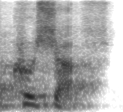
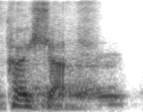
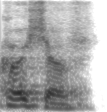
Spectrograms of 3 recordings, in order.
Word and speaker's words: Koshav: Ula bar, how you pronounce this word? Ula bar Kushav. I'm looking at the Hebrew, it's Koshav. Ula bar Koshav.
